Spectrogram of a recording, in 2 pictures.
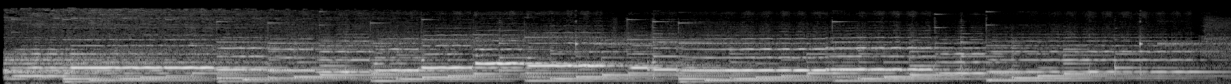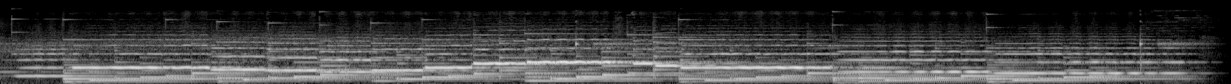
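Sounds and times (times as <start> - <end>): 
beautiful flute ringtone: 0.0 - 24.6.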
